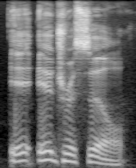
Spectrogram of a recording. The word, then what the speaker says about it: Yggdrasil: She said, Yggdrasil is how you pronounce that.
